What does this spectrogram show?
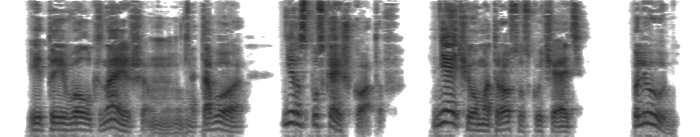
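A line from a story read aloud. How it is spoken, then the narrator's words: Almost gentle. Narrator (Russian): Почти ласково промолвил Петр Петрович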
